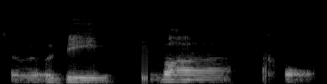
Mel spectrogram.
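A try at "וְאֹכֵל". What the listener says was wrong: Va. Don't forget the vowel up here. Va ochel. The holum up that's hiding out here.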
